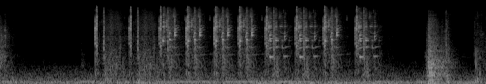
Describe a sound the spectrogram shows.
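Bottles clink and items click as they are taken out one after another.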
